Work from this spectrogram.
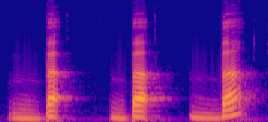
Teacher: when you make that b sound BBB you can feel the vibration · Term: voiced sound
